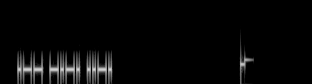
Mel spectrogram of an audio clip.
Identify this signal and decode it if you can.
Morse code, heard as a keyed tone, about 44 wpm, 700 Hz. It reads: WCF
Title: ARRL Sections 45wpm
